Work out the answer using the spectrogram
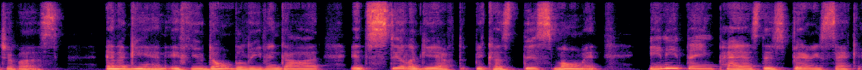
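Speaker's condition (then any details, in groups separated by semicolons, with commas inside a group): No condition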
